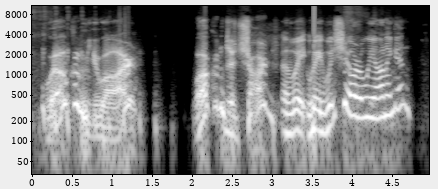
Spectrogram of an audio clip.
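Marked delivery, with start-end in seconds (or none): 0.2-3.1 sing-song character voice, pitch swooping up and down. Asked by another speaker for a Yoda, welcoming listeners: Yoda voice. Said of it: "Give us your Yoda?".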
